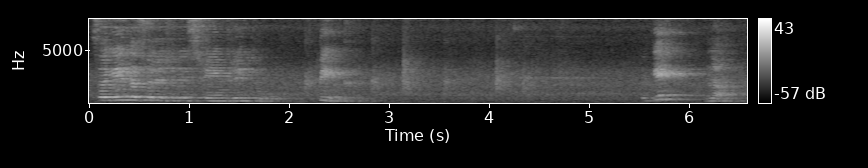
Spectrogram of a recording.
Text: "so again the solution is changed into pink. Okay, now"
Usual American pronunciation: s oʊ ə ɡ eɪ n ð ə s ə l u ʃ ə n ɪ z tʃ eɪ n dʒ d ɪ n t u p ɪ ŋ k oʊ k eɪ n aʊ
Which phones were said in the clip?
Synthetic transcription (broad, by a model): s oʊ ə ɡ eɪ n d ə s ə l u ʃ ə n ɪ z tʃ eɪ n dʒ ɪ n t u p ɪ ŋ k oʊ k eɪ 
